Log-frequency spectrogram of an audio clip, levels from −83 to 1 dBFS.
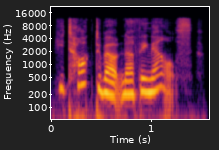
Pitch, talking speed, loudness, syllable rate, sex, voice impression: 245 Hz, 190 wpm, -17 LUFS, 6.7 syllables/s, female, feminine, slightly gender-neutral, adult-like, slightly middle-aged, thin, slightly tensed, slightly weak, slightly bright, slightly hard, slightly muffled, fluent, slightly cute, slightly intellectual, slightly refreshing, sincere, slightly calm, reassuring, elegant, strict, sharp, slightly modest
